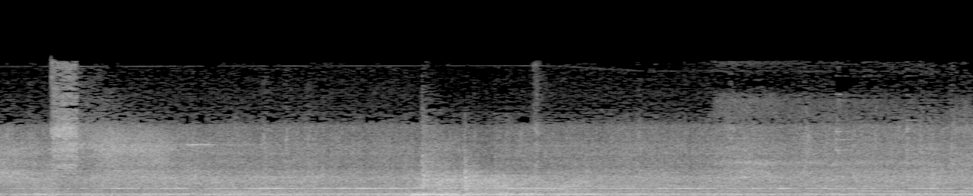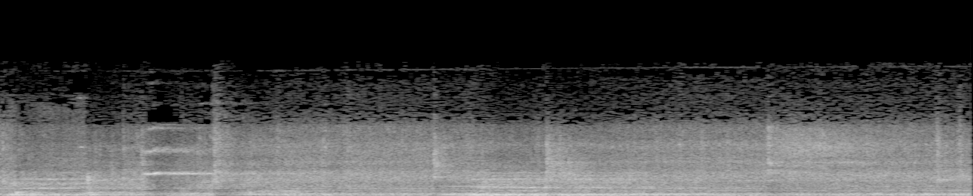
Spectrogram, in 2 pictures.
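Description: Forging line machinery running: a steady drone of motors and hydraulics with a held whine, broken by a few short metallic knocks about three seconds in and again near eight seconds.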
